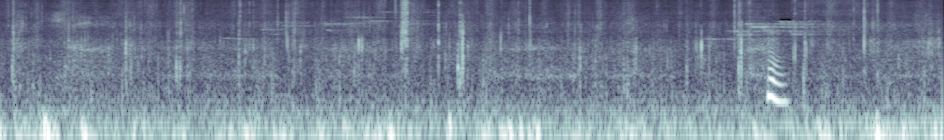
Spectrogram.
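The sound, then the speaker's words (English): Footsteps crunch along a woodland hiking trail in an irregular run of soft steps, and a short high sweeping chirp breaks in near the end. “It's a beautiful day. I'm walking through the woods.”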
